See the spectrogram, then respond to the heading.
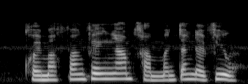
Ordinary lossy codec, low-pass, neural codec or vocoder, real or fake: none; 7.2 kHz; codec, 16 kHz, 16 kbps, FunCodec, trained on Chinese and English, 50 frames a second; fake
